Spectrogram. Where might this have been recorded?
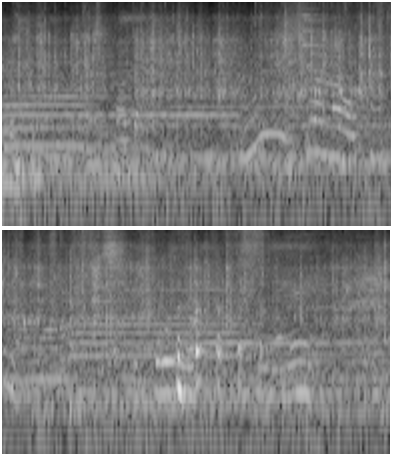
in a cafe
